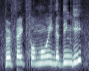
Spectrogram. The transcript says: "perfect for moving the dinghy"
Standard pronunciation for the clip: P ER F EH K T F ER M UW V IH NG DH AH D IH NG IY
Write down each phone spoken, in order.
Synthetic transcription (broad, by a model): P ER F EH K T F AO M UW IH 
